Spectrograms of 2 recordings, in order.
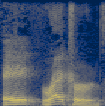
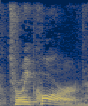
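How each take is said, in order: First: "record" stressed on REC, second syllable reduced; noun, first-syllable stress. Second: "record" stressed on CORD, short i before it; verb, second-syllable stress. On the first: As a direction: slowly model "record" as REC-ord, falling. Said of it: "l'accentuation non plus sur la première syllabe". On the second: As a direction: model "record" as ri-CORD, falling at the end. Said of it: "mais sur la deuxième". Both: Shown as a demonstration.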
